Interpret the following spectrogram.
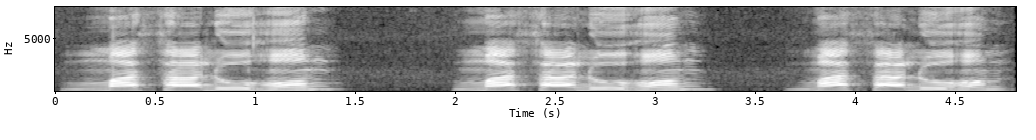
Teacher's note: ہوم میں میم ساکن ہے، میم ساکن آگے با میم نہیں ہے تو یہ اظہار شفوی ہے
